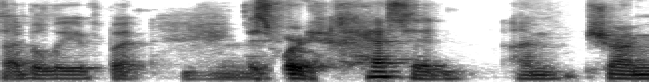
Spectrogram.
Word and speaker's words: chesed: And Ajahn Kovilo, your pronunciation of chesed was literally perfect. You got the consonant.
